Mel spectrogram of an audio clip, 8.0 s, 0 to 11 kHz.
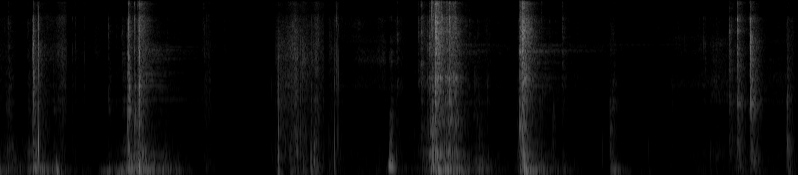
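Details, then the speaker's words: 1979 Panasonic PV-1200 VCR not running: irregular sharp solenoid clicks and thunks about once a second, no motor; power supply was first suspected, but an intermittently shorting bulb was the cause. "You can hear it takes forever to discharge that freaking solenoid, so. Yep, I think the power supply is dead."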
